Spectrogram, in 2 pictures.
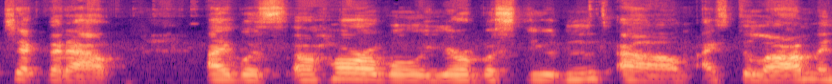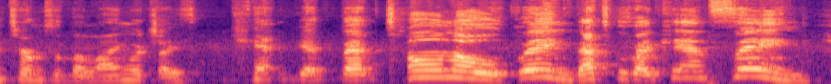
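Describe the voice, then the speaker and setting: A woman in her sixties, a priestess and interview guest, recounting her spiritual journey in an animated way with frequent laughter. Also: medium pitch, slightly rough, poor audio. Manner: animated, laughs while telling a story. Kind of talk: personal storytelling in conversation.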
